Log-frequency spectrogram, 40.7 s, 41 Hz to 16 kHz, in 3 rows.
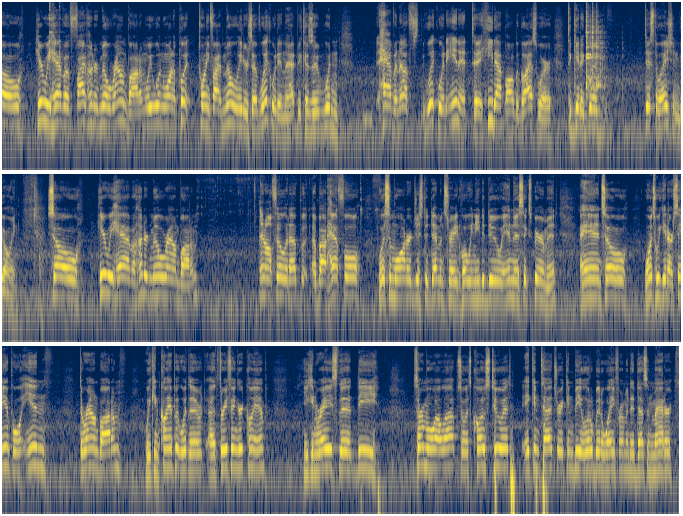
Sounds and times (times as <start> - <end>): Speech: 0.0 - 12.1, 12.8 - 17.5, 18.7 - 32.5, 33.2 - 34.8, 35.4 - 40.6.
